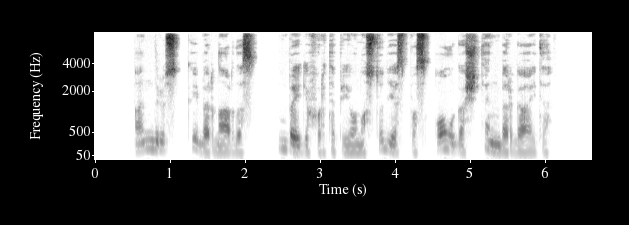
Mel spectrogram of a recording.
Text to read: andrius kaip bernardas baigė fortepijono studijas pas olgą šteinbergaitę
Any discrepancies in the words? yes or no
no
